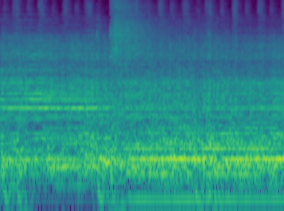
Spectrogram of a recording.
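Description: Hardcore punk band playing live through a club PA: distorted electric guitars, bass and drums, with no vocals. The low end thins out briefly, then a sudden bright crash a little under two seconds in brings the full band back in.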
